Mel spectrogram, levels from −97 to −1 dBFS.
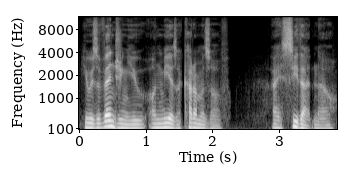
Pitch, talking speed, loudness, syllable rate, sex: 120 Hz, 200 wpm, -18 LUFS, 5.8 syllables/s, male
